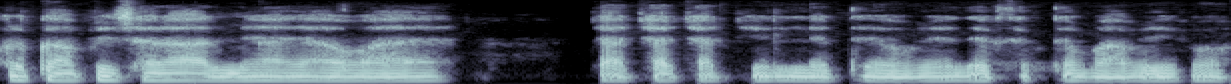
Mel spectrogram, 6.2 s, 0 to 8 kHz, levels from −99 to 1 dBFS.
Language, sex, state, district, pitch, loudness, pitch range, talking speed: Hindi, male, Bihar, Araria, 90 Hz, -19 LUFS, 90-95 Hz, 145 wpm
